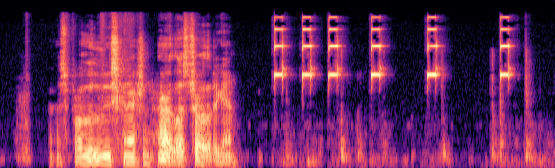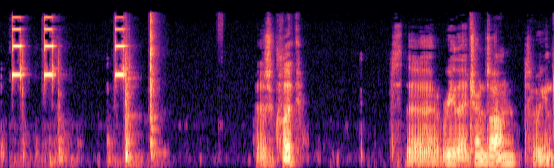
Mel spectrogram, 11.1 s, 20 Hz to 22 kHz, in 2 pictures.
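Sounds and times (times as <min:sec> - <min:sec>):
short high-pitched keypad beeps: 0:02.8 - 0:04.4, 0:05.0 - 0:06.9.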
